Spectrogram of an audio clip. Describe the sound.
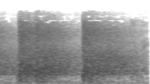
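Gunshots fire in an old western drama as a gun is shot out of a man's hand: two sharp, loud cracks less than a second apart, each trailing off in a long decaying rumble.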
